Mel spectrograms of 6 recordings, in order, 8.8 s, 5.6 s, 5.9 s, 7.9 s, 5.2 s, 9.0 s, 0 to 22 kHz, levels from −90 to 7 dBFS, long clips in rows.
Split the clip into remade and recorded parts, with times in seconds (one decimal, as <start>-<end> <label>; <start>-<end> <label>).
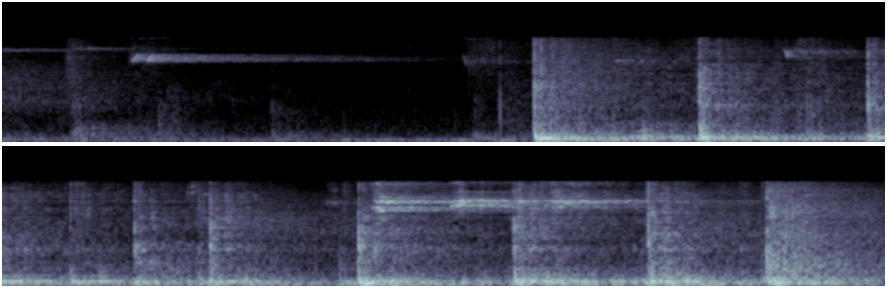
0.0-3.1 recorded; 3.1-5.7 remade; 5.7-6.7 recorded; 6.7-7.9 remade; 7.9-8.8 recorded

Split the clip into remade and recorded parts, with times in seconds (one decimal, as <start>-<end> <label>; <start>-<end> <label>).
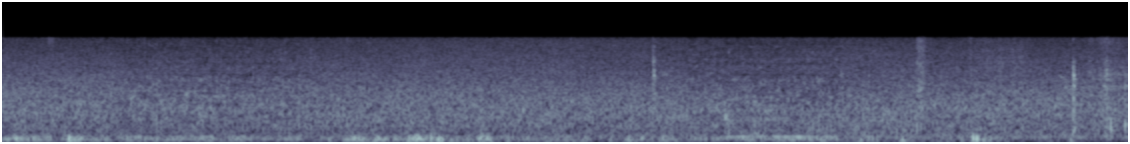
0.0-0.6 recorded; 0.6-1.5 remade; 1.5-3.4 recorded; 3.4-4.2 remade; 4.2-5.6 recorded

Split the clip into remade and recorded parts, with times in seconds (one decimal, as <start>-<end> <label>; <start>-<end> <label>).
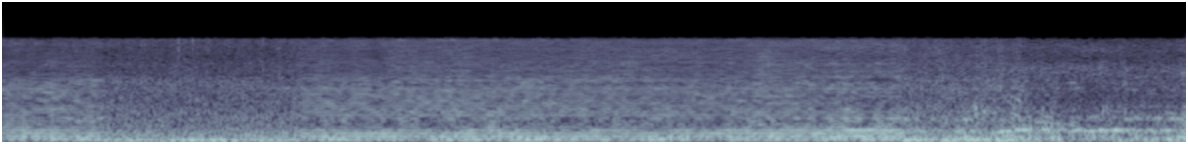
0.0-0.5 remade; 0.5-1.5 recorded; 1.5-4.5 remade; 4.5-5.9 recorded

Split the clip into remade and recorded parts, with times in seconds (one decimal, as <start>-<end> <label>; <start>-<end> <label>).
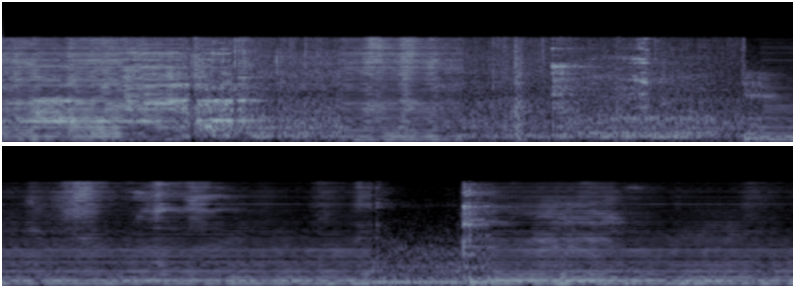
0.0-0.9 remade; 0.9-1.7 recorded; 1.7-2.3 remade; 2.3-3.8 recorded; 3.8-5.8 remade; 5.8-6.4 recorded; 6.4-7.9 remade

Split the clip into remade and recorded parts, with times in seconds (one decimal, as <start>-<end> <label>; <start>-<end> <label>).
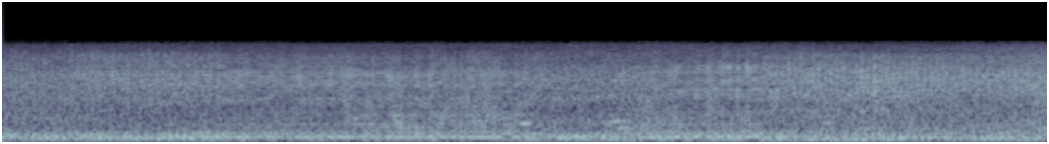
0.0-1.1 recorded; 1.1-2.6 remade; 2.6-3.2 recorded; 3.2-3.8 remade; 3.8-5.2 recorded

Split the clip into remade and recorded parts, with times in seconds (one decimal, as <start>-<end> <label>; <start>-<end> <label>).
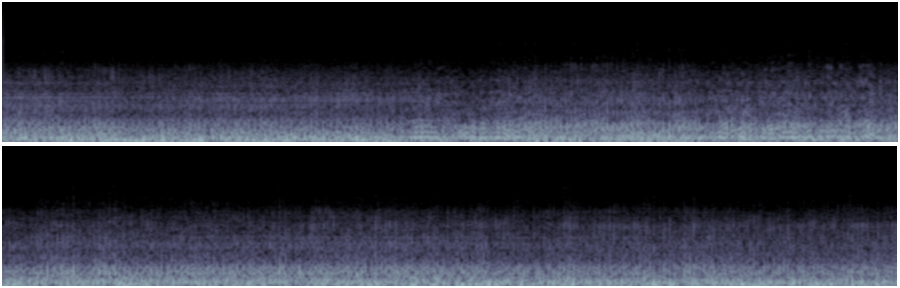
0.0-2.0 recorded; 2.0-2.6 remade; 2.6-3.5 recorded; 3.5-4.4 remade; 4.4-9.0 recorded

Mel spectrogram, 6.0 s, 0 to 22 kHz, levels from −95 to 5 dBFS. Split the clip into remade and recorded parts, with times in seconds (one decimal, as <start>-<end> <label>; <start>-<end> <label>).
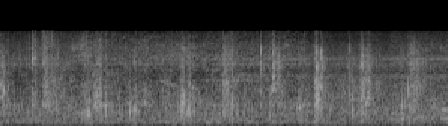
0.0-0.6 remade; 0.6-1.0 recorded; 1.0-4.3 remade; 4.3-6.0 recorded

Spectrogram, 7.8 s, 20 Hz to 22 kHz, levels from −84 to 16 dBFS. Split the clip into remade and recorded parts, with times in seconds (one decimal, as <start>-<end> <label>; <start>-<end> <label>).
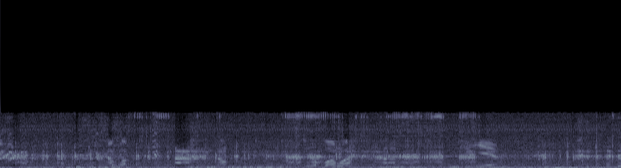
0.0-1.0 recorded; 1.0-1.6 remade; 1.6-7.8 recorded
